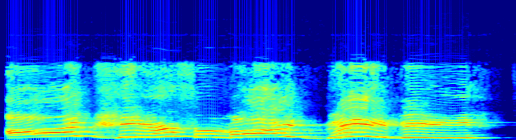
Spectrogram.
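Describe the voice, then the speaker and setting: Woman putting on a shrill, theatrical fussy lady. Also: lively intonation, extremely slow, exaggerated voice. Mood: urgent, emotional. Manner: loud, theatrical exclaiming. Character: dramatic, fussy woman, doting on her monster pet.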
